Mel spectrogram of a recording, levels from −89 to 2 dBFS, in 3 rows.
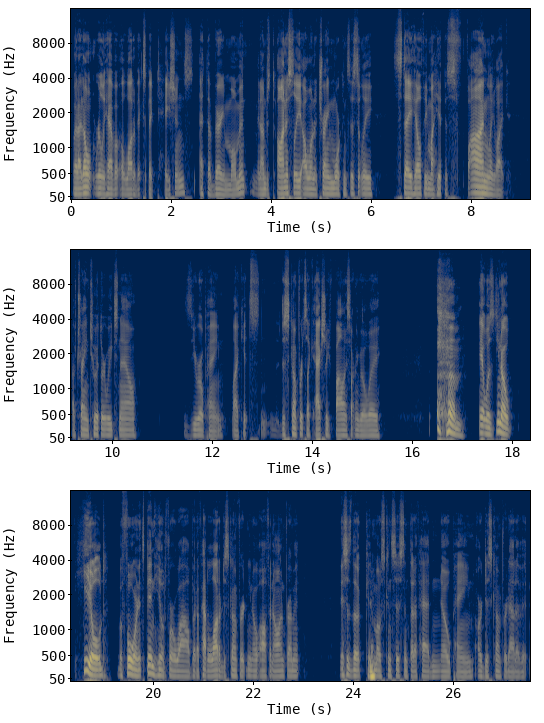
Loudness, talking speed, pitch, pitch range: -35 LUFS, 205 wpm, 105 Hz, 100-115 Hz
